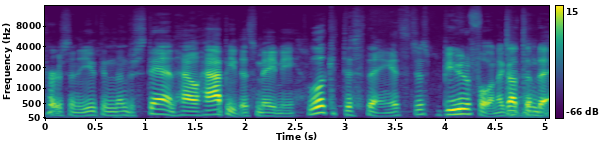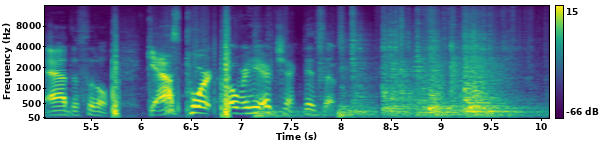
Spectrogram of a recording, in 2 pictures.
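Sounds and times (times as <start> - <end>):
metal box scraping on concrete: 7.2 - 10.0.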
